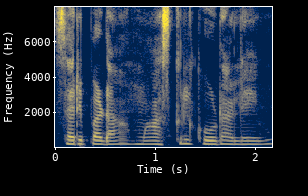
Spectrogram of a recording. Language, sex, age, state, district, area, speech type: Telugu, female, 18-30, Andhra Pradesh, Kadapa, rural, spontaneous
